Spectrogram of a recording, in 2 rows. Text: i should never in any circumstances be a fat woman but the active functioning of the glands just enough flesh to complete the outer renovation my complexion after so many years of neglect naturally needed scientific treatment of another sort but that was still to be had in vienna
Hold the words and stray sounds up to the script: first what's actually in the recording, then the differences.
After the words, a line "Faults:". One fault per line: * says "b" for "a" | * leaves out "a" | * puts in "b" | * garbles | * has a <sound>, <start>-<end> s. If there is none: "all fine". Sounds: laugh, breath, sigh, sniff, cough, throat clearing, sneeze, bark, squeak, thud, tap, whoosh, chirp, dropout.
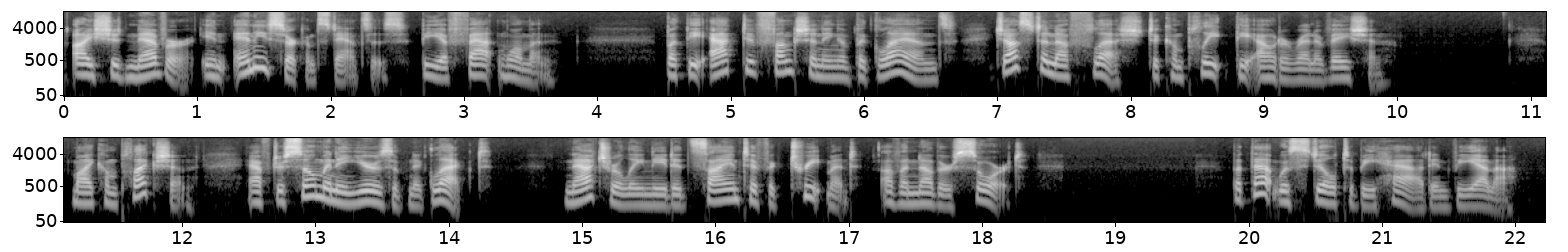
i should never in any circumstances be a fat woman but the active functioning of the glands just enough flesh to complete the outer renovation my complexion after so many years of neglect naturally needed scientific treatment of another sort but that was still to be had in vienna
Faults:
all fine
